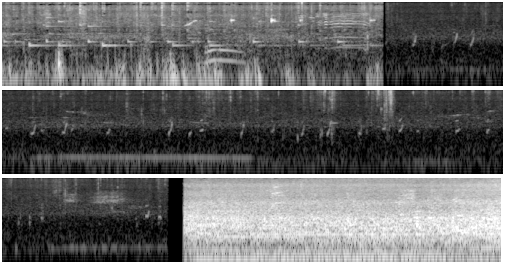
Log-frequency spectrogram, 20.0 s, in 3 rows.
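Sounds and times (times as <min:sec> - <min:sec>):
small animals chirping: 0:08.8 - 0:15.6.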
